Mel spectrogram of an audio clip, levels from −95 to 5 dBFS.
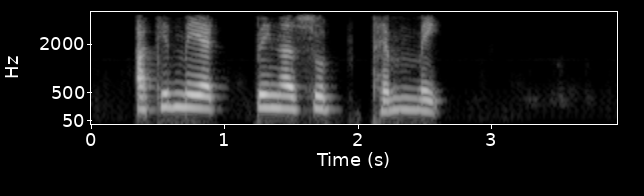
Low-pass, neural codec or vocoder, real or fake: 3.6 kHz; codec, 16 kHz, 0.5 kbps, X-Codec, HuBERT features, trained on LibriSpeech; fake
